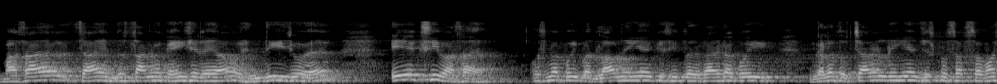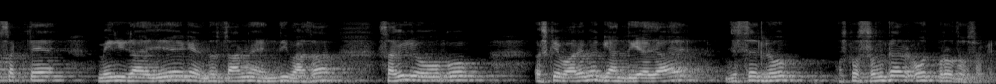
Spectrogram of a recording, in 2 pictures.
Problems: none marked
